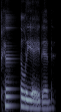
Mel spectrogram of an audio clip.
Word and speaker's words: pileated: It's pronounced pileated. Pileated?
